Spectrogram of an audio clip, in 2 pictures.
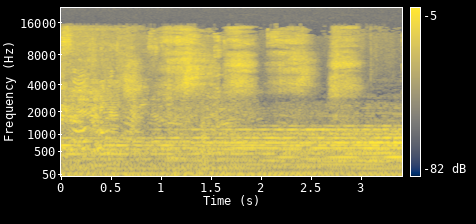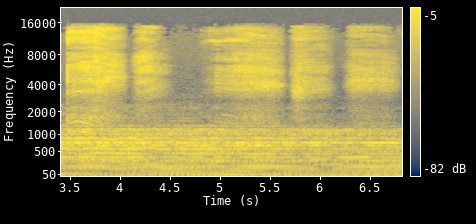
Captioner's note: Abby moaning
